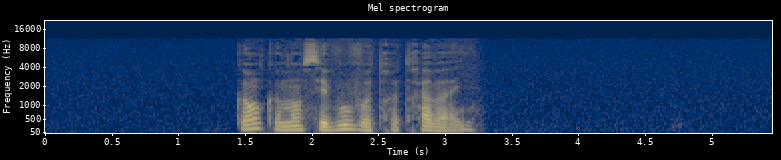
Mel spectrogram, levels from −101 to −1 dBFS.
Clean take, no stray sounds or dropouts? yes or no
yes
